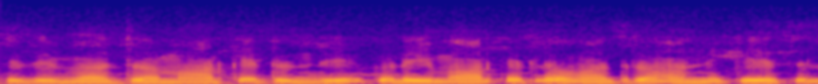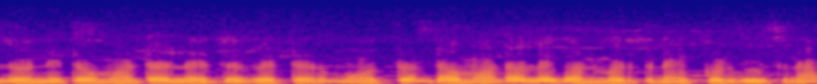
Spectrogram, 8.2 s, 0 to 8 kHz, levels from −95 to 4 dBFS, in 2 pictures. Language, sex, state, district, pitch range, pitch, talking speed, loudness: Telugu, female, Andhra Pradesh, Anantapur, 195-220 Hz, 205 Hz, 110 wpm, -14 LUFS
